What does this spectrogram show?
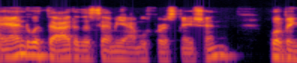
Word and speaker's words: Semiahmoo: He's an archaeologist with the, I'm not too sure if I'm pronouncing this one correctly, is it Semiahmoo? Yeah, The that's right. Semiahmoo First Nation.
